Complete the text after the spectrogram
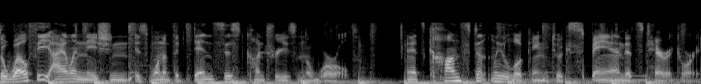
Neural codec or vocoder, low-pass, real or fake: none; 7.2 kHz; real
